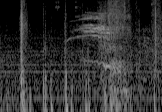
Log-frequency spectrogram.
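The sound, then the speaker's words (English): A horse whinnies in a long, wavering call while hooves clip-clop unevenly, sharp knocks scattered across the few seconds at moderate loudness. “My horse.”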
